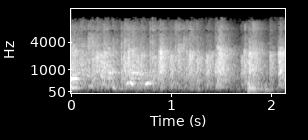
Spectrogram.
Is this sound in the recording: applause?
yes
